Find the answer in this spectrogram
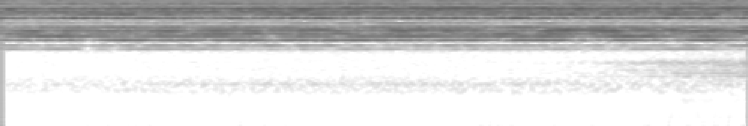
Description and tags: A less bell like shimmering noise, made in Gladiator VST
